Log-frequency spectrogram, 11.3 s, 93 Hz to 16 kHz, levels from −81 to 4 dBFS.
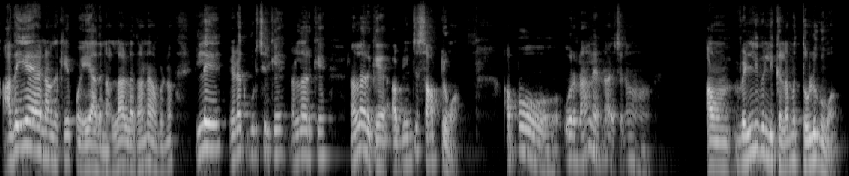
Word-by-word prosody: அதையே 220 Hz, +2 st, +5 dB, 0.2 s
நாங்க 150 Hz, -3 st, -1 dB
கேட்போம். 155 Hz, -7 st, -3 dB
ஏய்! 125 Hz, -, +4 dB
அது 115 Hz, -, -4 dB
நல்லா 110 Hz, +7 st, +1 dB
இல்ல 120 Hz, -, 0 dB
தானே 140 Hz, +4 st, -1 dB
அப்டின்னா 115 Hz, +4 st, -9 dB, 0.3 s
இல்லயே! 215 Hz, +1 st, +7 dB, 0.3 s
எனக்கு 190 Hz, 0 st, -1 dB
படிச்சிருக்கே! 180 Hz, 0 st, -5 dB, 0.2 s
நல்லாருக்கே! 175 Hz, +1 st, -3 dB, 0.4 s
நல்லா 215 Hz, -, +4 dB
இருக்கே! 140 Hz, -1 st, +2 dB
அப்டின்னுட்டு 145 Hz, +9 st, -2 dB
சாப்பட்டுருவான். -, -, -1 dB, 0.6 s
அப்போ 200 Hz, -, -3 dB, 0.6 s
1 485 Hz, -, +2 dB
நாள் -, -, -3 dB
என்ன -, -, -11 dB
ஆச்சுன்னா? -, -, -11 dB, 1.0 s
அவன் 130 Hz, -1 st, +3 dB, 0.2 s
வெள்ளி 185 Hz, +8 st, +3 dB
வெள்ளிக்கிழமை 155 Hz, -4 st, 0 dB
தொழுகுவான். 150 Hz, +4 st, +2 dB
160 Hz, 140 wpm, -23 LUFS, 135-190 Hz, 1.0 s, இல்லயே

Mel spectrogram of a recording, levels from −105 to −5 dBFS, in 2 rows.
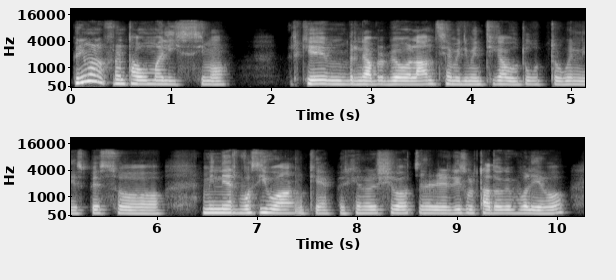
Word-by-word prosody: prima 270 Hz, +8 st, +5 dB
lo 300 Hz, -, +1 dB
affrontavo 195 Hz, -4 st, +2 dB
malissimo, 170 Hz, -2 st, -3 dB, 0.5 s
perché 190 Hz, -2 st, +2 dB
mi 175 Hz, -1 st, 0 dB
prendeva 170 Hz, -1 st, +3 dB
proprio 170 Hz, 0 st, +3 dB
l'ansia, 175 Hz, +2 st, +1 dB
mi 165 Hz, -1 st, -1 dB
dimenticavo 165 Hz, 0 st, -2 dB
tutto, 165 Hz, 0 st, -6 dB
quindi 160 Hz, -1 st, -3 dB
spesso 155 Hz, -1 st, -1 dB, 0.4 s
mi 190 Hz, 0 st, +3 dB
innervosivo 185 Hz, +1 st, +3 dB
anche, 165 Hz, -2 st, -1 dB
perché 160 Hz, +1 st, -7 dB
non 170 Hz, 0 st, -2 dB
riuscivo 170 Hz, +1 st, 0 dB
a -, -, +3 dB
ottenere 170 Hz, -1 st, -1 dB
il 160 Hz, -, -3 dB
risultato 175 Hz, 0 st, 0 dB
che 170 Hz, -, +1 dB
volevo. 170 Hz, +3 st, 0 dB
170 Hz, 150 wpm, -23 LUFS, 165-180 Hz, 0.5 s, prima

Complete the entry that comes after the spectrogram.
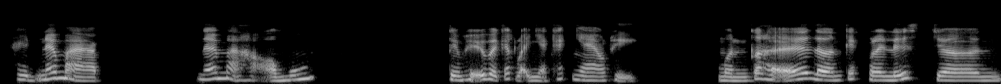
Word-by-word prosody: Thì 225 Hz, -, -5 dB
nếu 235 Hz, +6 st, +3 dB
mà 180 Hz, -, +3 dB, 1.0 s
nếu 235 Hz, +2 st, +2 dB
mà 275 Hz, -1 st, -1 dB
họ 190 Hz, -2 st, -5 dB
muốn 210 Hz, +10 st, -2 dB, 1.4 s
tìm 205 Hz, -4 st, -1 dB
hiểu 220 Hz, +1 st, +1 dB
về 235 Hz, -4 st, +4 dB
các 255 Hz, +6 st, -4 dB
loại -, -, -2 dB
nhạc 175 Hz, -1 st, -5 dB
khác 250 Hz, 0 st, -7 dB
nhau 185 Hz, -4 st, -1 dB
thì 75 Hz, -1 st, -6 dB, 0.9 s
mình 170 Hz, -1 st, -3 dB
có -, -, +4 dB
thể 310 Hz, +2 st, +5 dB
lên 205 Hz, -6 st, +4 dB
các 255 Hz, -, -3 dB
playlist 200 Hz, +8 st, +1 dB
trên 180 Hz, -2 st, 0 dB
205 Hz, 140 wpm, -22 LUFS, 180-250 Hz, 1.4 s, thể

